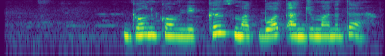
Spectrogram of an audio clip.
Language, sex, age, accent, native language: Uzbek, female, 19-29, Samarqand, Uzbek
